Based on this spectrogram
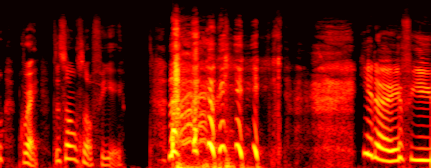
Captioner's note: laughs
